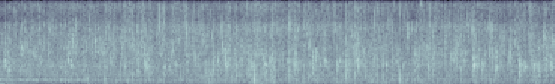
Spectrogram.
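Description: Fish sizzles and spits steadily in hot coconut oil, a dense, even crackle of frying that holds close and constant with small pops, and no one speaks.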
